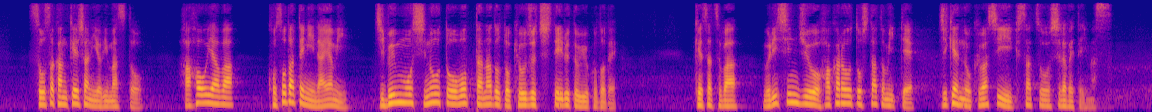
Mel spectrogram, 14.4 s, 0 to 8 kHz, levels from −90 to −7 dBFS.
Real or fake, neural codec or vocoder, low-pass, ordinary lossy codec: fake; codec, 24 kHz, 0.5 kbps, DualCodec; 7.2 kHz; MP3, 48 kbps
